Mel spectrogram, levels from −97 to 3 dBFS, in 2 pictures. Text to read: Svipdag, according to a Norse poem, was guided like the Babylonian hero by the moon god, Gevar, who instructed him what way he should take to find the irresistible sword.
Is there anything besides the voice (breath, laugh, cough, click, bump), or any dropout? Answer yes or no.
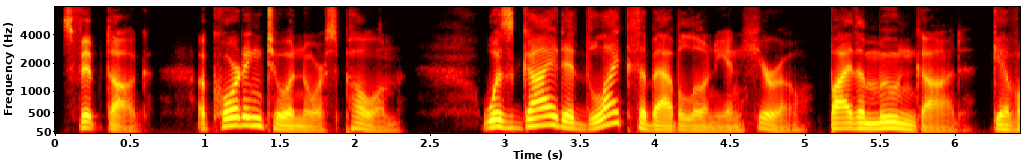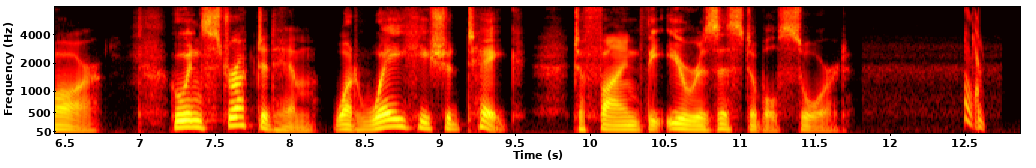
yes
